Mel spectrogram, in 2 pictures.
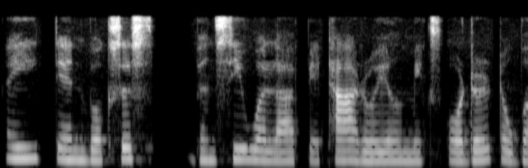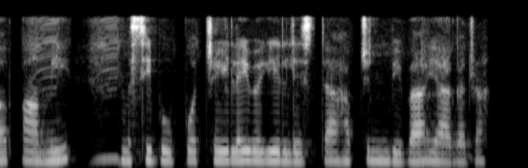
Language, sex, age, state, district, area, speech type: Manipuri, female, 18-30, Manipur, Thoubal, rural, read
